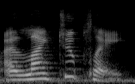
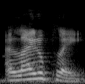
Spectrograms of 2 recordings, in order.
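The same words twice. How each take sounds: First: The word 'to' is said fully and slowly. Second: The word 'to' is reduced and said quickly.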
